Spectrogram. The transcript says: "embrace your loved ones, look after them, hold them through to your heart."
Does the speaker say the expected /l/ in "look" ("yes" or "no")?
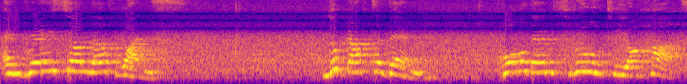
yes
